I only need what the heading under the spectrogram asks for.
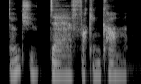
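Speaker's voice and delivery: growled, gruff delivery. A man speaks to the narrator on the bed, growling. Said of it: "he growls".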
